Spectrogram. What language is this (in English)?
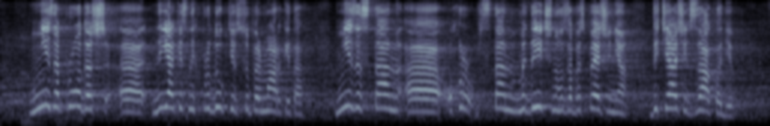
Ukrainian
